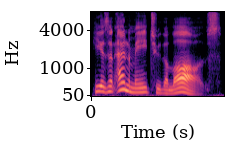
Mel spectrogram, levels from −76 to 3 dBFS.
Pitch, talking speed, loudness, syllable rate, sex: 150 Hz, 210 wpm, -18 LUFS, 4.8 syllables/s, male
